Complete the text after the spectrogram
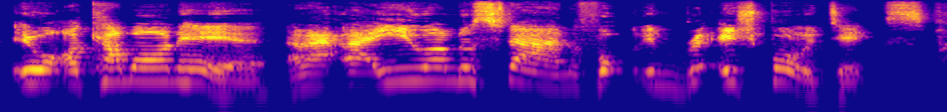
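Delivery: high, loud British scolding; indignant put-on British voice; mock British accent. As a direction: berate in an exaggerated British accent. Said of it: "I don't know what your actual accent is".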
